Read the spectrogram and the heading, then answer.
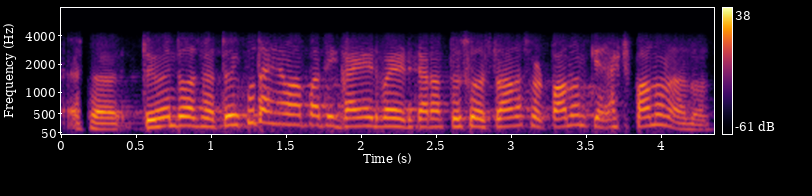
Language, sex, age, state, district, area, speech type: Kashmiri, male, 45-60, Jammu and Kashmir, Budgam, urban, conversation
